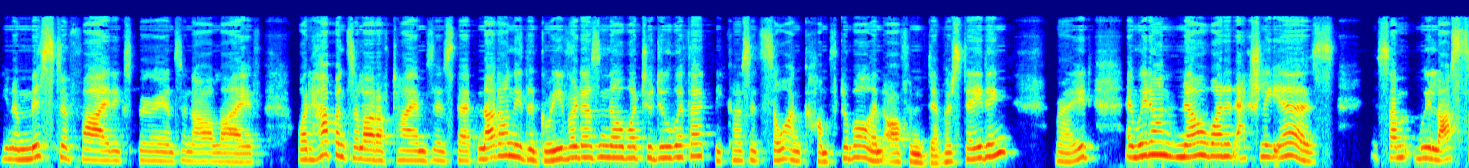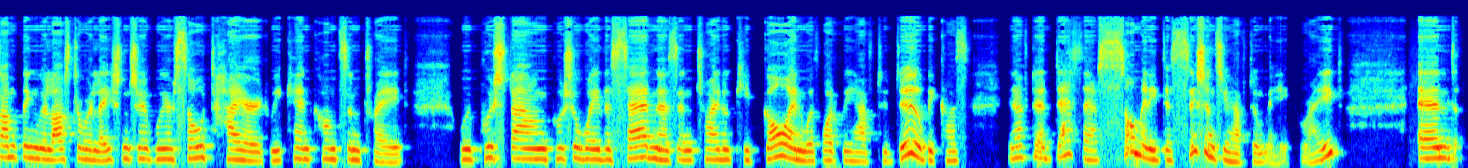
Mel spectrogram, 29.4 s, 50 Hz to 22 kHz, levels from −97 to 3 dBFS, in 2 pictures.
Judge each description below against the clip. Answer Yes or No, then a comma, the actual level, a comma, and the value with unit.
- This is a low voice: No, high, 210 Hz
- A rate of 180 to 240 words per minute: Yes, average, 185 wpm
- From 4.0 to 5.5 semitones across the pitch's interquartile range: Yes, average, 4.6 semitones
